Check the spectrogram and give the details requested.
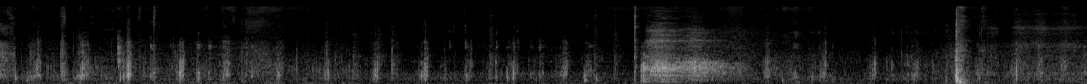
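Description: Close-miked wet chewing and mouth clicks of someone eating cold-marinated pig's trotters (naengchae jokbal). A loud breath about six seconds in, and one sharp click near the end.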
